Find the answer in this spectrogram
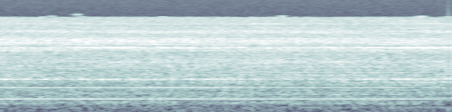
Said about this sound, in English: Don't mind my robot vacuum.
